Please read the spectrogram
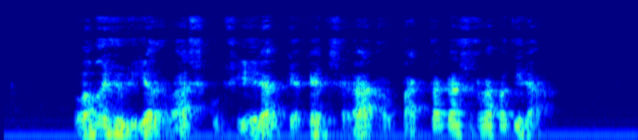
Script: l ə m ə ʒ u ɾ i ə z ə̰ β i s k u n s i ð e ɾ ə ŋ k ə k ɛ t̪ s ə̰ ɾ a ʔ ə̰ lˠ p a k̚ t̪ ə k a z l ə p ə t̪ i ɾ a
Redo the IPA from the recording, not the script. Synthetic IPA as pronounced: l ə m ə ʒ u ɾ i ə ð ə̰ β a s k u n s i ð e ɾ ə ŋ k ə k ɛ t̪ s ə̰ ɾ a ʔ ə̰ lˠ p a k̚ t̪ ə k ə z r ə p ə t̪ i ɾ a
